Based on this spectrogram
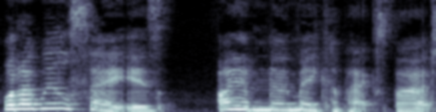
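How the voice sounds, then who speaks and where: The speaker is a woman whose pitch swings very widely. Her voice is somewhat breathy. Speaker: sewing vlogger. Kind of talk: makeup tutorial. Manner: casual, chatty.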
